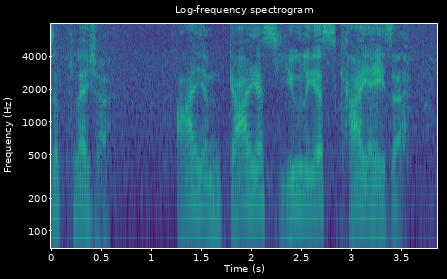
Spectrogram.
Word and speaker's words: Julius Caesar: might not be that Julius Caesar or Julius Caesar, as we pronounce it. Well, he didn't pronounce it that way because I'm terrible at these names.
